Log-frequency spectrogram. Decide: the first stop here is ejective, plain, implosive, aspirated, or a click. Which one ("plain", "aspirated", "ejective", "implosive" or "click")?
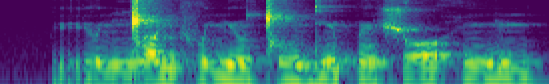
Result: click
